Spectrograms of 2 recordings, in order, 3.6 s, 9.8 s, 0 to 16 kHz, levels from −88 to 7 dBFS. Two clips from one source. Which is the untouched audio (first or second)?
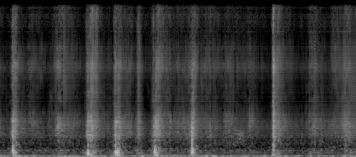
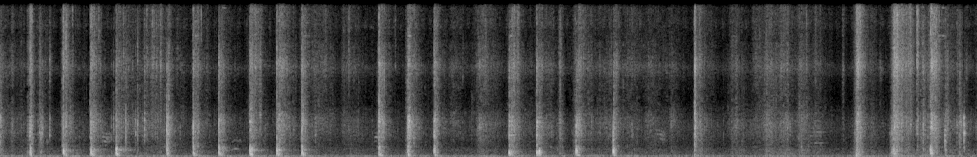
second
